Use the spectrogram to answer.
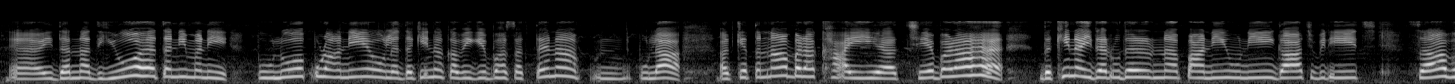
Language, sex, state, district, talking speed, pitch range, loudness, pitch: Magahi, female, Bihar, Jamui, 140 wpm, 290-345 Hz, -18 LUFS, 310 Hz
